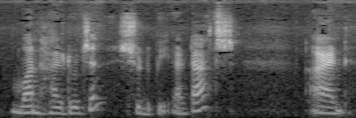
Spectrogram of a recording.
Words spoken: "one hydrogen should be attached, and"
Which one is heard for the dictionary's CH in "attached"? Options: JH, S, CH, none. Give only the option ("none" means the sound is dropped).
CH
